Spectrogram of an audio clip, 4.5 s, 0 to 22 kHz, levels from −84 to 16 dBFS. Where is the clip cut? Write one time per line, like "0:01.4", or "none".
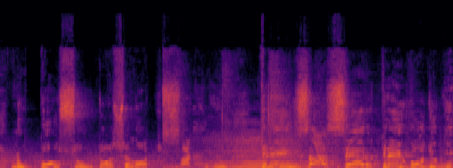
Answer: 0:01.6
